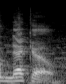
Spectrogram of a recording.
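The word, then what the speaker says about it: Neko: want from me my God you can't even pronounce this Nico Nico NE oh Neco Neco sorry Neco para sorry I was pronouncing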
